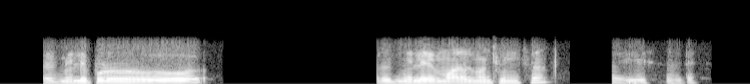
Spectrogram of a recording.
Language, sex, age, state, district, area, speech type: Telugu, male, 18-30, Telangana, Ranga Reddy, urban, conversation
